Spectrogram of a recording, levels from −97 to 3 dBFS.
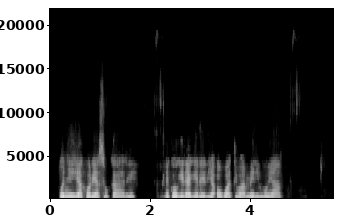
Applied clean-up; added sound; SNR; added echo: neural mask model Resemble Enhance denoiser.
